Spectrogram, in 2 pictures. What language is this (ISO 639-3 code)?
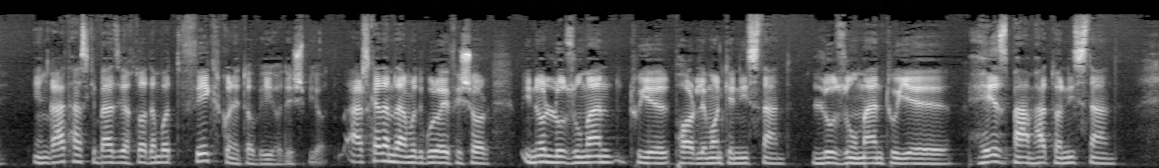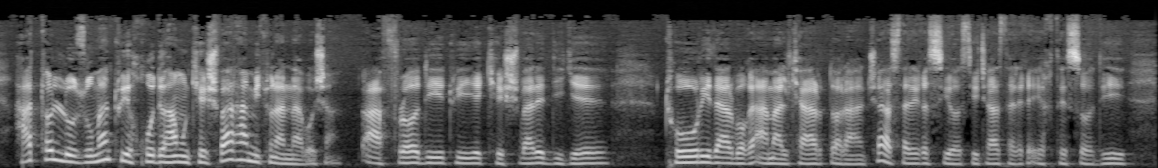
fas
